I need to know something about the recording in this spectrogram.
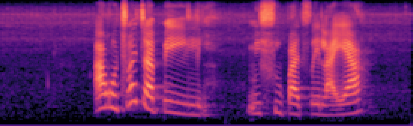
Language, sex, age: Northern Sotho, female, 21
